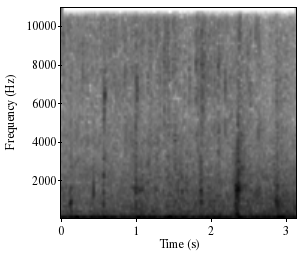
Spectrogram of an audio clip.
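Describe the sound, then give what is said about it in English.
A wet dog shakes off water, sending a steady, hissing patter of spray and droplets that sounds like rain, with a few sharper splashes and no voices. “Good shake there, little buddy.”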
